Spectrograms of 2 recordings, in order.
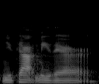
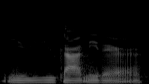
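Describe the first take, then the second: First: Said in the usual way. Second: Comedic stutter. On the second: Shown as a demonstration. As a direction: stammer on you, you. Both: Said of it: "I sometimes stutter for comedic effect".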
